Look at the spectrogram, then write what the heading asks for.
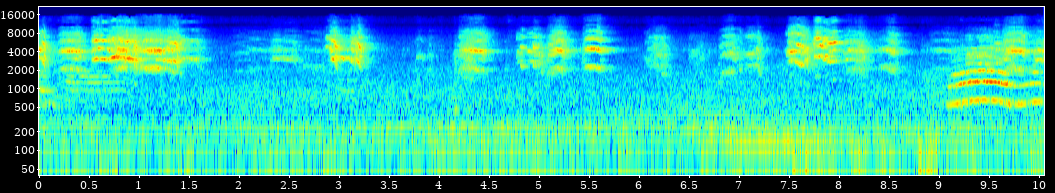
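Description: Birds squawking: short harsh calls repeated irregularly, about once a second.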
